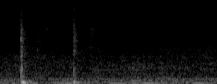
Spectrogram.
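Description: Hands patting and handling a large, soft, risen bread dough: a short pat a fraction of a second in, the loudest sound, and a fainter one about three-quarters of a second in.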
